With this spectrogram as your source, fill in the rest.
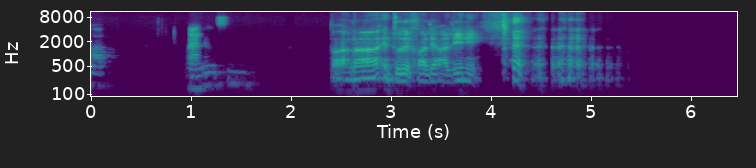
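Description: A man speaks cheerfully over an online call.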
